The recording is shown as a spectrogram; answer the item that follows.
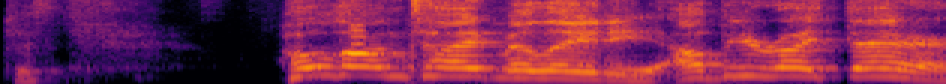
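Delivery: high, carrying yell. A player's character gallops after a lady in a chase, yelling after her. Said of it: "yelling after her the whole time".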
